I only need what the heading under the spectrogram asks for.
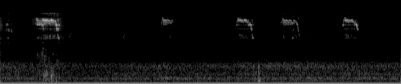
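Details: Pied flycatcher chicks in a nest box during a hot spell with little food: one loud, short, high hissing burst, then a few fainter, spaced begging squeaks over near-silence, with one low thump.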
